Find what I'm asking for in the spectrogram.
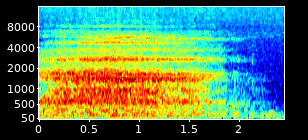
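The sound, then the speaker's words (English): A deep breath in and out: one long, airy, breathy rush that holds steady, then fades away near the end, with no talking. “Then take a deep breath in and let it out.”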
